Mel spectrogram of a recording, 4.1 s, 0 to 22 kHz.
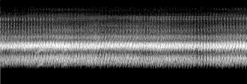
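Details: Gray tree frogs calling in Northwest Wisconsin in early June 2022, with a second unidentified frog species, possibly a spring peeper. Captured with paired small condenser microphones in ORTF stereo. A dense, continuous trilling chorus holds steady throughout.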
